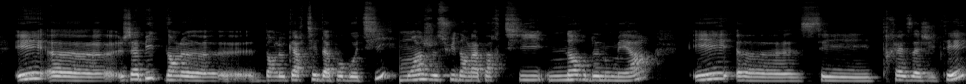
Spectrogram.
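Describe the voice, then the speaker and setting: At a very slow pace, a woman speaks in a dark, mellow tone at medium pitch with ordinary pitch variation. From New Caledonia, Kanak, Lifou. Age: 30s. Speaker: podcast host. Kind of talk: casual discussion.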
